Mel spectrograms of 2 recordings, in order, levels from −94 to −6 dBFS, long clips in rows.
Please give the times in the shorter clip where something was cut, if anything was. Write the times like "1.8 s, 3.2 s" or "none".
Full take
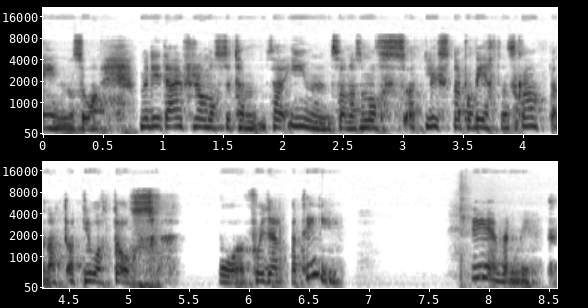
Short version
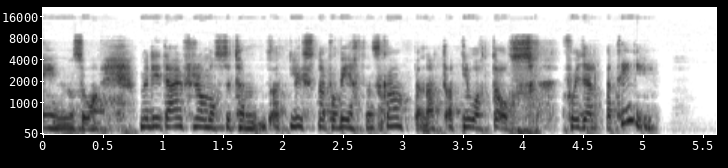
1.9 s, 4.3 s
